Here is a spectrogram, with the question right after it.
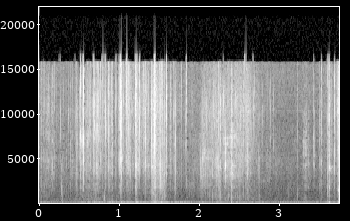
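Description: A round, palm-sized bar of dry, solid yellow soap is held in one hand and scored and scraped with a metal blade that also cuts out cubes. Dry, gritty crunching and scraping crackles in a dense run of short, bright bursts over a soft low rumble, with a sharper crunch near the end.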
